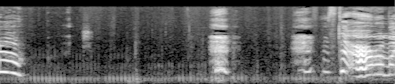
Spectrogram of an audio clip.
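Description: A cat purrs close by in a soft, rhythmic rumble, interrupted by a few short bursts of human speech.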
